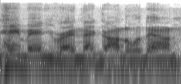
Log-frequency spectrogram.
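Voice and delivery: lightly voiced old roadie; a hint of a weathered old-timer. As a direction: imitate an old hippie hailing a stranger. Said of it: "he talks like this".

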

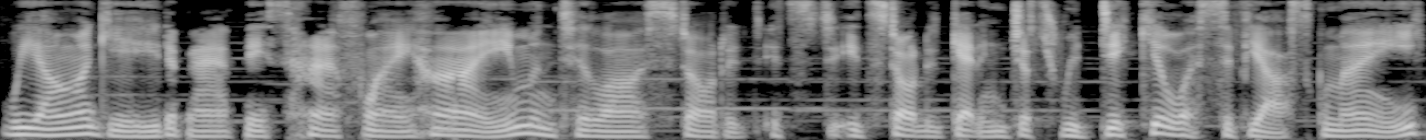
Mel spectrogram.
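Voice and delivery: lightly put-on Australian accent. Woman recounting a UFO encounter, in a rough Australian accent. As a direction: read it as an Australian witness. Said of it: "doing single-handedly to the Australian accent".

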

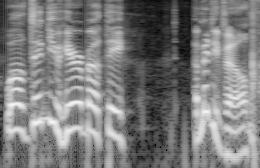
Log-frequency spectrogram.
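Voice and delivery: long pause before "Amityville"; pause before name. Retold or imitated. Friend asking about the murders, pausing before "Amityville". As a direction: halt after "about the", then "Amityville" as uh-MIT-ee-ville. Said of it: "she pauses before it".

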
